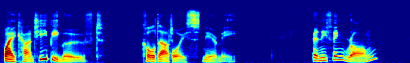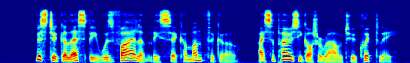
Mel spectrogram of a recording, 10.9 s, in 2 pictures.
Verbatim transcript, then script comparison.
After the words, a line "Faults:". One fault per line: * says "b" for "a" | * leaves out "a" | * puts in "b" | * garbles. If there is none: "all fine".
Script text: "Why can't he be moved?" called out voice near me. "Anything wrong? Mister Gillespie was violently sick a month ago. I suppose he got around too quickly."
"Why can't he be moved?" called out voice near me. "Anything wrong? Mister Gillespie was violently sick a month ago. I suppose he got around too quickly."
Faults:
all fine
